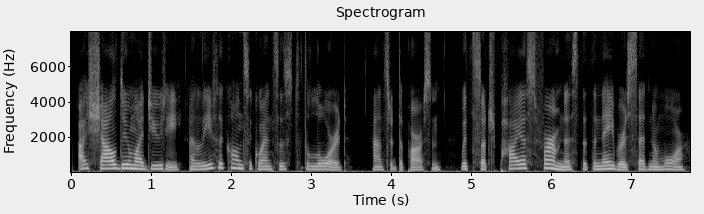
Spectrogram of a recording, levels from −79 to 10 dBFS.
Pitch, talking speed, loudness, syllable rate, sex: 180 Hz, 195 wpm, -19 LUFS, 5.0 syllables/s, female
